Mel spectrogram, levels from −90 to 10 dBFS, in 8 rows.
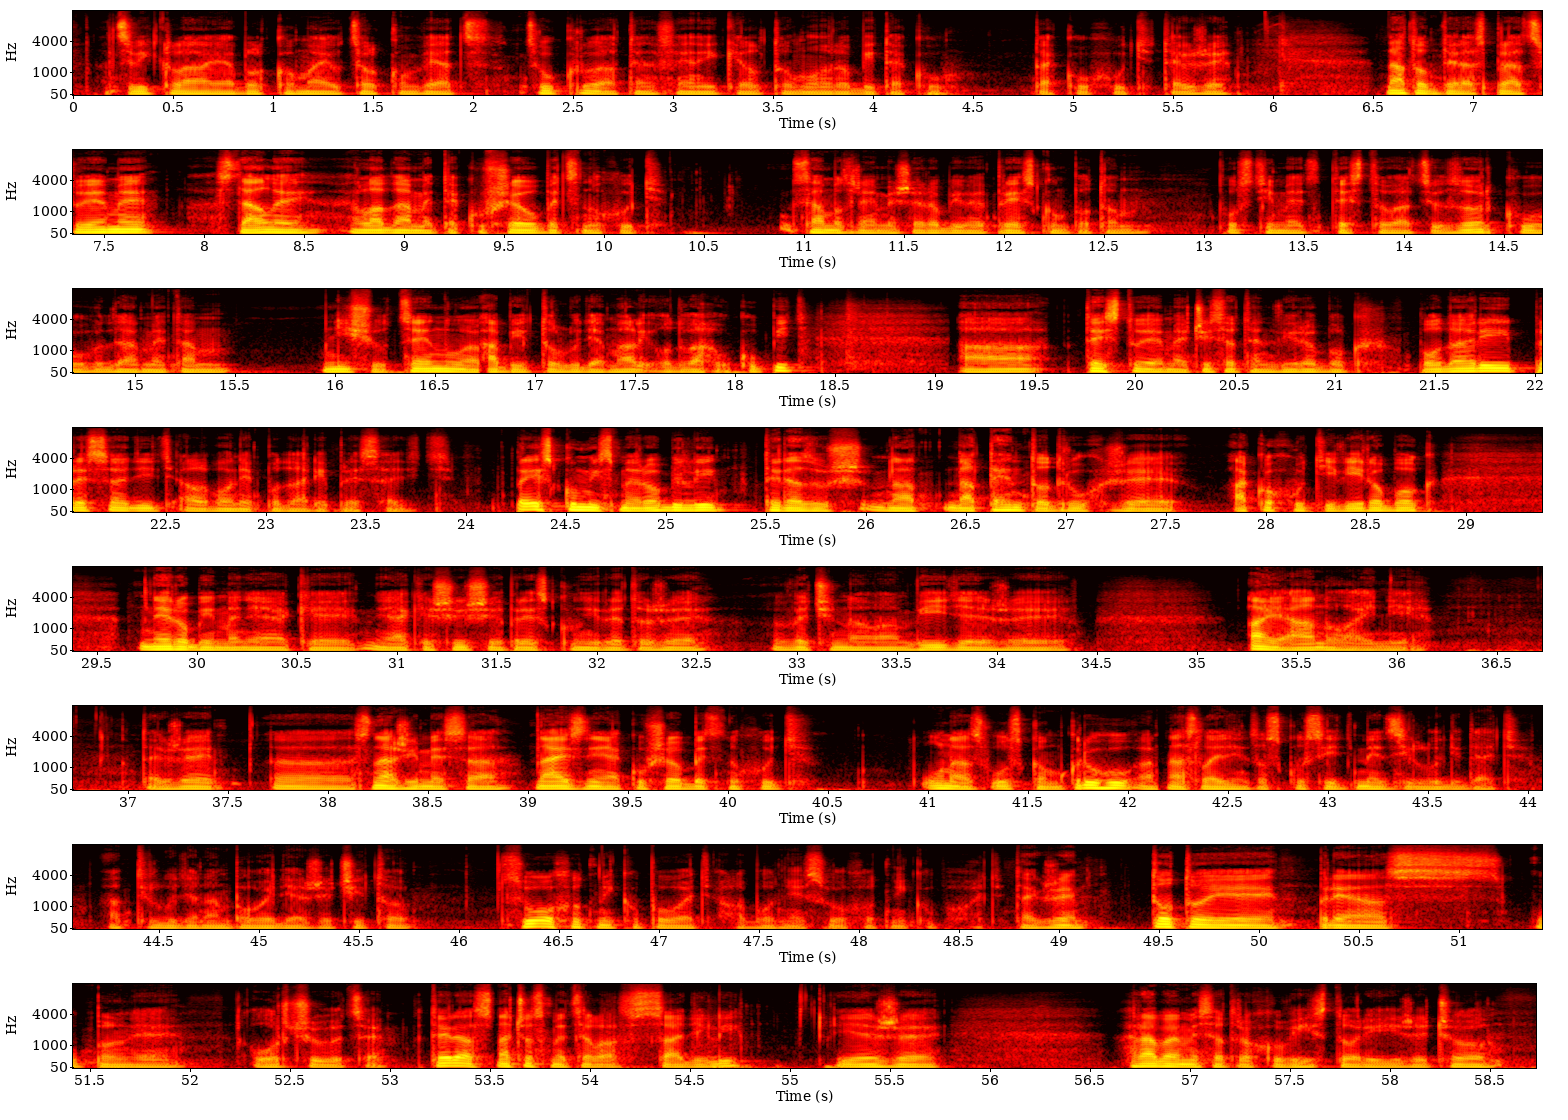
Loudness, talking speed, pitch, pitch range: -23 LUFS, 140 wpm, 85 Hz, 80-95 Hz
